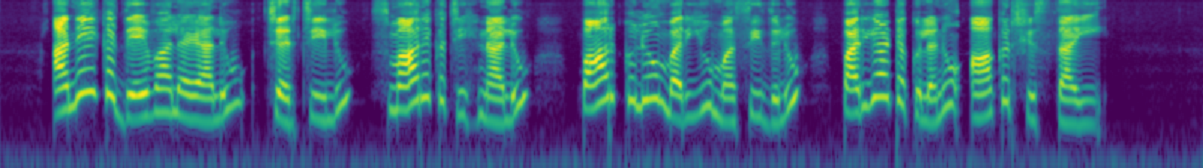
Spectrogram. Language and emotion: Telugu, neutral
